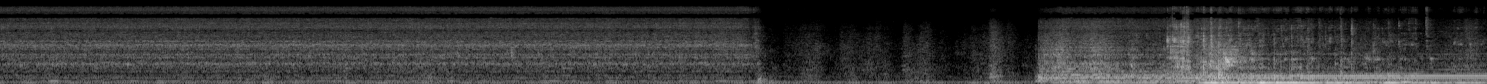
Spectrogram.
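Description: A Saniflo Sanicompact 43 macerator toilet, just repaired after a blockage, starts up after a button press: a steady hum drops out briefly, then a loud, close pump-and-water whir with gurgling, continuing to the end.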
